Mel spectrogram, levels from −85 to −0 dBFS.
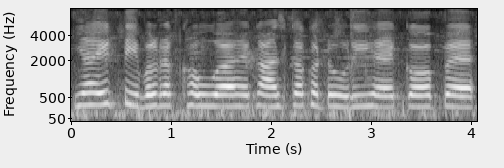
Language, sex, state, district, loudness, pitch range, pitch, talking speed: Hindi, female, Maharashtra, Mumbai Suburban, -13 LUFS, 275-300 Hz, 285 Hz, 220 wpm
